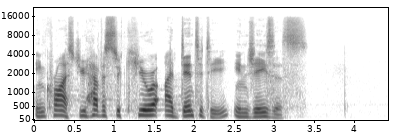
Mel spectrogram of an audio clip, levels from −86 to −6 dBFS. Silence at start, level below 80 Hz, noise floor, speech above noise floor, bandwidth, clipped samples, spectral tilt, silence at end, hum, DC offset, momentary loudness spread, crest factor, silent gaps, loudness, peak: 0 s; -80 dBFS; -72 dBFS; 42 dB; 16 kHz; under 0.1%; -4 dB/octave; 1.05 s; none; under 0.1%; 13 LU; 20 dB; none; -31 LUFS; -12 dBFS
